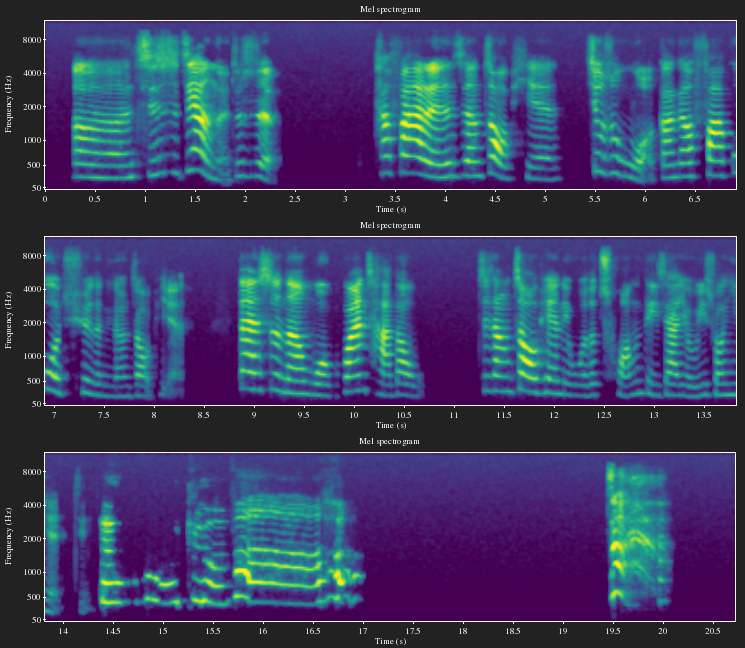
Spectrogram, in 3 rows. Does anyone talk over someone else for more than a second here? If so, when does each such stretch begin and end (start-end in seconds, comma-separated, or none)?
none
